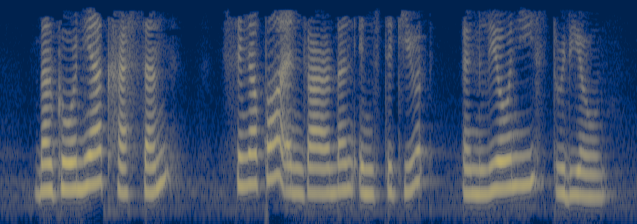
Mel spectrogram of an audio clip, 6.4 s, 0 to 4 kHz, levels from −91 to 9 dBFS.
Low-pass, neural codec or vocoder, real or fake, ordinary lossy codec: 3.6 kHz; codec, 16 kHz, 0.5 kbps, FunCodec, trained on LibriTTS, 25 frames a second; fake; MP3, 24 kbps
